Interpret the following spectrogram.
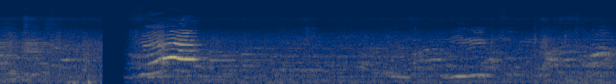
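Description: Voices in the background, children among them, broken off by a brief gap about a second in. Right after the gap comes one short, loud, high-pitched call, followed by fainter chatter.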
